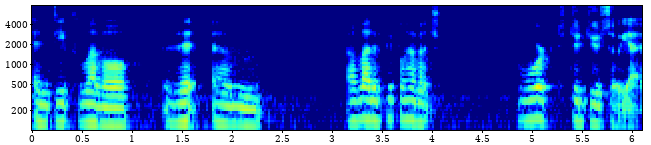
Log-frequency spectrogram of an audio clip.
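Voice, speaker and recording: Dark, mellow tone in an Oregon accent, with fairly even intonation and a moderate pace. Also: woman. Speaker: spiritual teacher and card reader. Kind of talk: casual chat. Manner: halting.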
